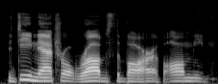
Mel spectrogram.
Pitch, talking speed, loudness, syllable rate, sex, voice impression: 150 Hz, 245 wpm, -17 LUFS, 5.9 syllables/s, female, very feminine, very adult-like, slightly thin, very tensed, very powerful, bright, hard, very clear, fluent, very cool, very intellectual, very refreshing, very sincere, calm, very friendly, very reassuring, very unique, elegant, very wild, slightly sweet, very lively, slightly kind, intense, slightly light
